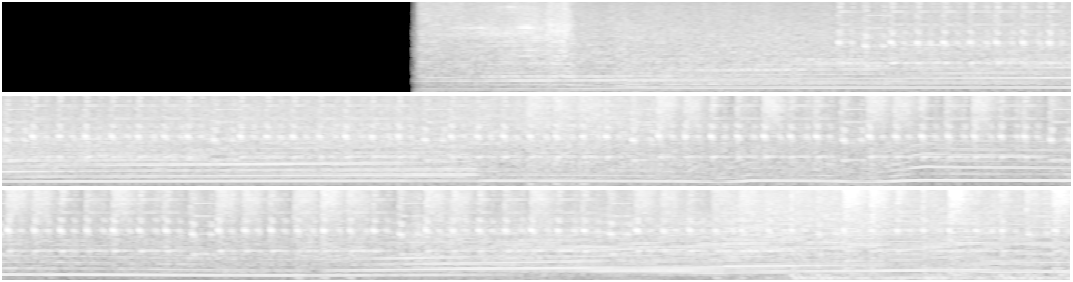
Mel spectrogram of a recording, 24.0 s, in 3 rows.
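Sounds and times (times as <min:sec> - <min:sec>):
car engine running hard: 0:03.1 - 0:24.0.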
